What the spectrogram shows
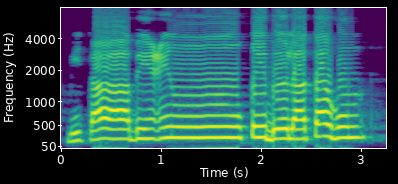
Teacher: با پر جزم ہے لہذا اس کو جھٹکا دے کے ہم پڑھیں گے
